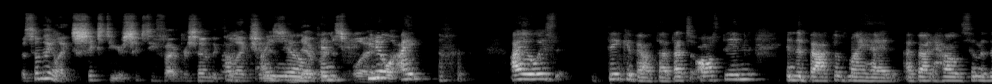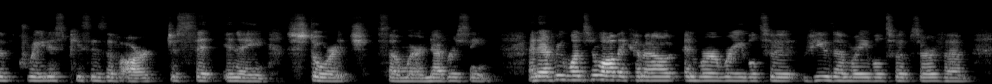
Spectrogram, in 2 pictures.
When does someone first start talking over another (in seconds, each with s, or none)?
2.2 s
